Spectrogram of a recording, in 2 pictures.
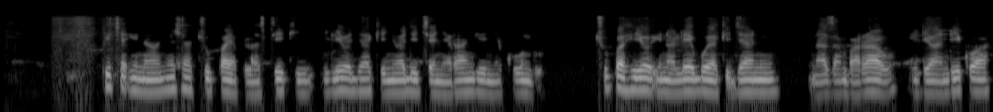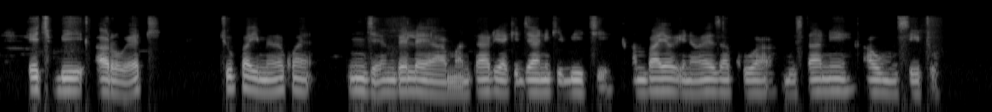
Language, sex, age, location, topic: Swahili, male, 18-24, Mombasa, health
